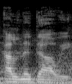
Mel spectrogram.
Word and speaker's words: Al-Nadawi: I said it wrong. Please correct me. Omar Al-Nadawi. – Al-Nadawi. I even wrote it down phonetically and I got it wrong.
